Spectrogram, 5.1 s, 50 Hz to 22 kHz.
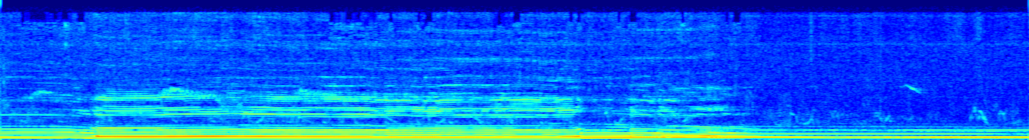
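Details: Wolf howling on a snowy Monday morning, a chattier session than usual: a sustained harmonic howl around 450–700, with a step up near the three-second mark, then a falling, wavering tail and another level note.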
